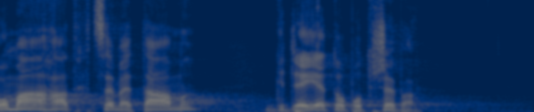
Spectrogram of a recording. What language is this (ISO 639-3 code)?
ces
